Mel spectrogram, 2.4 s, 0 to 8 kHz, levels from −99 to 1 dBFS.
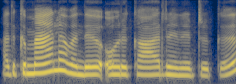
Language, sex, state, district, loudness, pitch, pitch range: Tamil, female, Tamil Nadu, Nilgiris, -14 LUFS, 240 Hz, 230-275 Hz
